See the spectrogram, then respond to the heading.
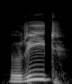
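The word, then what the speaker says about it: read: रीड रीड अब देखिए spelling से होता है लेकिन जो प्रनंसीएशन होता है उसका डिफरेंट हो जाता है रीड पढ़ते हैं सेकंड फॉर्म को रेड पढ़ते हैं और थर्ड फॉर्म को भी हम रेट पढ़ते हैं तो रीड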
